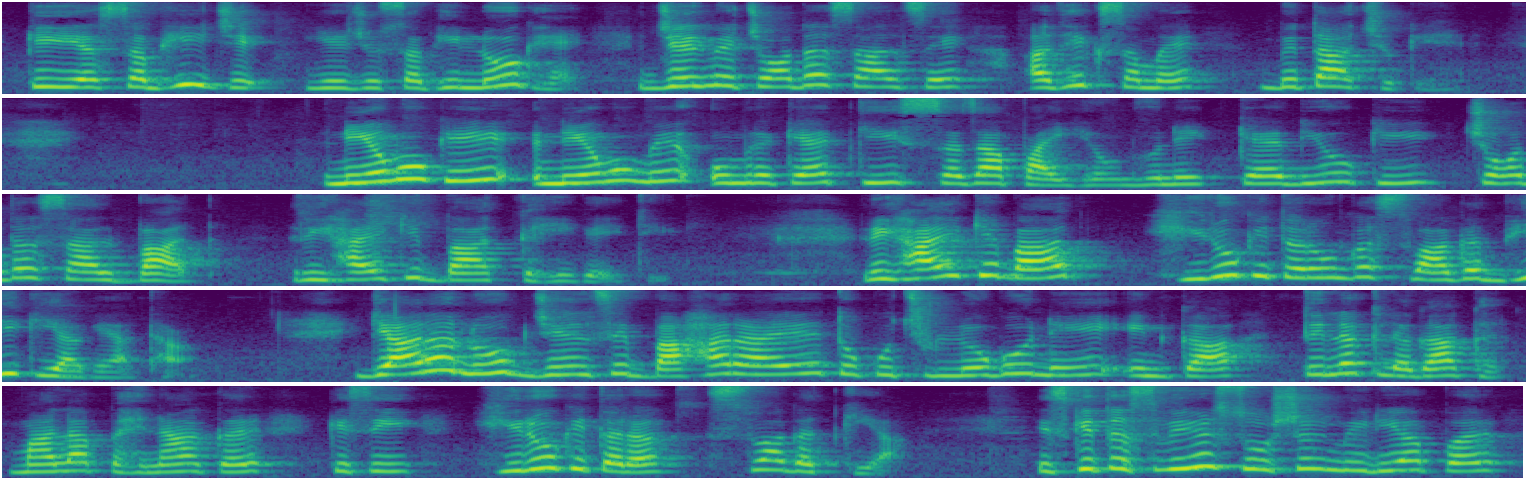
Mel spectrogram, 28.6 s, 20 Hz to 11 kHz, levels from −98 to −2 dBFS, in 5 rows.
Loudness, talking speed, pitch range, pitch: -20 LUFS, 165 wpm, 260-325 Hz, 285 Hz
